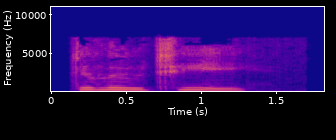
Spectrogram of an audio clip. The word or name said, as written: dilutee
